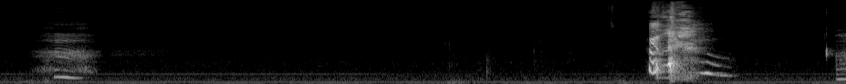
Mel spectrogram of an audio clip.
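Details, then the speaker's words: Deliberately induced sneeze: a short breathy burst early on, then one loud explosive sneeze with a vocal tail; a normal sneeze. "Okay, baby. I want to sneeze for you so bad. It tickles."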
